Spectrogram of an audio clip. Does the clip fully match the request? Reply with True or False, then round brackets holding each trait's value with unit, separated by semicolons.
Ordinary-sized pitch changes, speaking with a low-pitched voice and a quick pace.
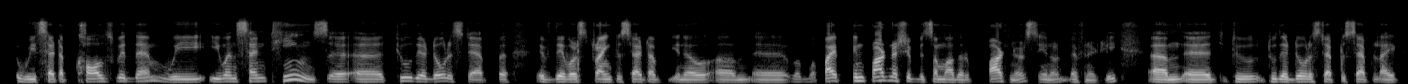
False (3.6 semitones; 120 Hz; 185 wpm)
